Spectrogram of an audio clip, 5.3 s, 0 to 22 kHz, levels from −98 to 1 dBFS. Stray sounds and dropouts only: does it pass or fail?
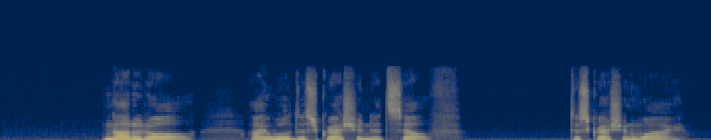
pass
